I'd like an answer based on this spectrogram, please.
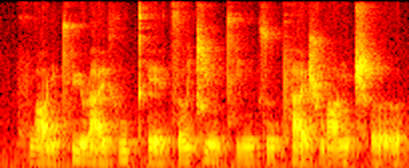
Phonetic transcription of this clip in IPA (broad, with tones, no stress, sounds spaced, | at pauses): x w ɑ̰˨˩ ŋ t̪ʰ y˥˩ ɻ a̰˨˩ ɪ̯ x u˥˩ kʰ ḛ˨˩ ɪ̯ t͡s ɤ˧˥ t͡ɕ y˥˩ n t̪ʰ i˧˥ ŋ t͡s u˧˥ pʰ a̰˨˩ ɪ̯ ʂ w ɑ˧˥ ŋ ʈ͡ʂʰ ɤ̰˨˩˦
